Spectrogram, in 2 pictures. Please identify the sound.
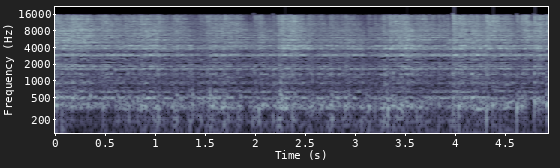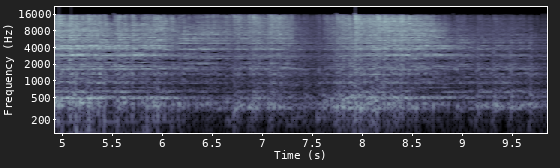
Sounds For Earthquakes - Shaking Hi-Hats
I'm shaking my hi-hat stand, the cymbals make noise. Recorded with Edirol R-1 & Sennheiser ME66.
collapse, collapsing, earth, earthquake, falling, hi-hat, hi-hats, iron, metal, metallic, motion, movement, moving, new-beat, noise, quake, rattle, rattling, rumble, rumbling, shake, shaked, shaking, shudder, stirred, stuff, stutter, suspense, waggle, zildjian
